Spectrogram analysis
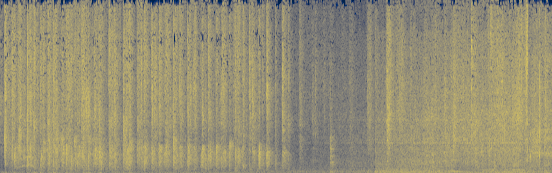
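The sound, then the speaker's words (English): Audience applause at a live event: dense, continuous clapping from many hands, dipping slightly midway, then swelling again and holding steady to the end. “Let's give Malcolm another hand and bring up Vicky Langelier.”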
